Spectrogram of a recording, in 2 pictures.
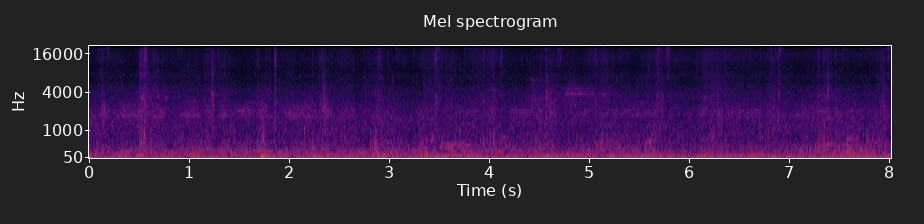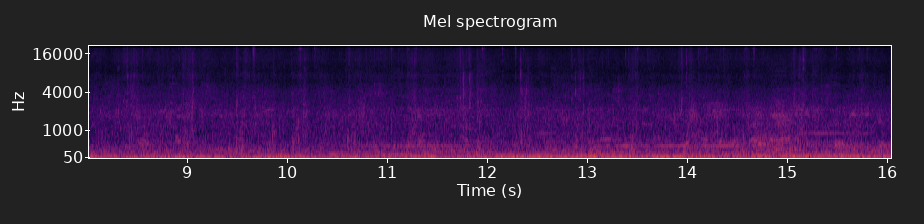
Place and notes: Ascolto il tuo cuore, città. I listen to your heart, city. Chapter IX - Round Noon bells and Valentino Park in the time of COVID1 Soundwalk
Sunday March 14th 2020. San Salvario district Turin, to Valentino park and back, five days after emergency disposition due to the epidemic of COVID19.
Start at 11:49 p.m. end at 12:49 p.m. duration of recording 59'30''
The entire path is associated with a synchronized GPS track recorded in the (kmz, kml, gpx) files downloadable here:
